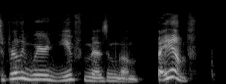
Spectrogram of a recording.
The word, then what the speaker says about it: Banff: oh okay they were things like bamf those people that don't get it i always tell them they have to pronounce both the apps keep saying it it's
